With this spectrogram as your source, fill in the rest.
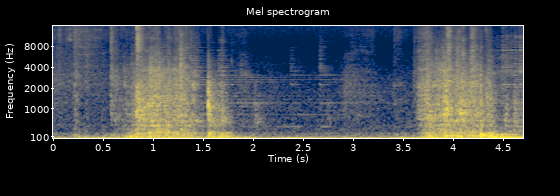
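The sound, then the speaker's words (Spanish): Drawers slide open and shut in a few rolling, scraping strokes, fairly loud, with brief pauses between them and no talking. “Joder, todos los cajones. Son cajones en el de Aquí hay uno que está lleno.”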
